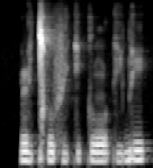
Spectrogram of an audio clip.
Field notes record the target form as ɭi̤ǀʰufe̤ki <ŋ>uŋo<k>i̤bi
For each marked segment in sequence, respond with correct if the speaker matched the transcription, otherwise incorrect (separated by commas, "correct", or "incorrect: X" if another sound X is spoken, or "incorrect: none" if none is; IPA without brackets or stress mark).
incorrect: k, correct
